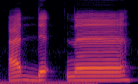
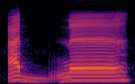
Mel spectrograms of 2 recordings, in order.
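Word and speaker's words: أَدْنَىٰ: Kenapa yang B salah? Dengerin aja pantulannya. Adna adna ya. Bunyi dal sukunnya ada pantulan di ujung pelafalannya kayak ketahan. Jangan ya. Lalu yang C salah karena adna adna adna tidak ada pantulannya sama sekali.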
